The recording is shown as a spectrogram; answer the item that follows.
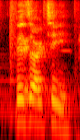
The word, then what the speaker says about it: Vizrt: So, Viz RT. Yes. Thank you for pronouncing it correctly. Makers. What? We're not calling it new tech still. Uh or Vizer or anything else that we keep hearing?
